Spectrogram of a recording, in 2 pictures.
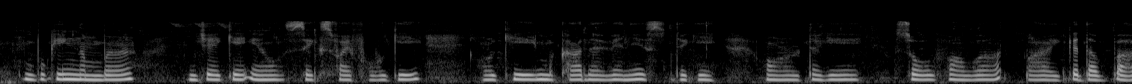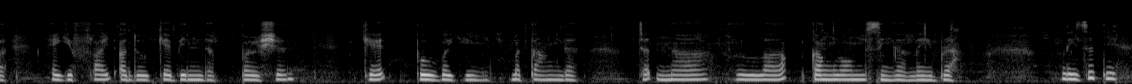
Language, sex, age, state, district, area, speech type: Manipuri, female, 18-30, Manipur, Kangpokpi, urban, read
